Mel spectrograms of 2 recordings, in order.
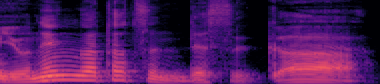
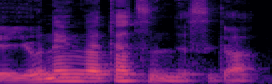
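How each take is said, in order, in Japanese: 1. 語尾が軽くておどけた感じです。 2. 語尾が硬くて緊張した感じです。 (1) "こういうなんかちょっとちょっとコメディっぽい話し方だったらいいですね" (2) "チャーミングじゃない話し方をすると急に硬くなりすぎて"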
